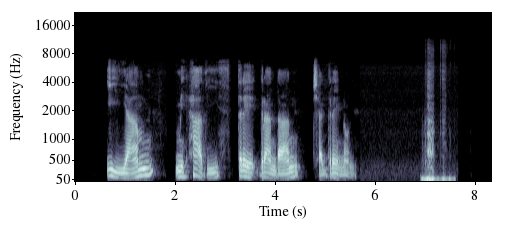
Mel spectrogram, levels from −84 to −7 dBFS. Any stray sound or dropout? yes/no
yes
